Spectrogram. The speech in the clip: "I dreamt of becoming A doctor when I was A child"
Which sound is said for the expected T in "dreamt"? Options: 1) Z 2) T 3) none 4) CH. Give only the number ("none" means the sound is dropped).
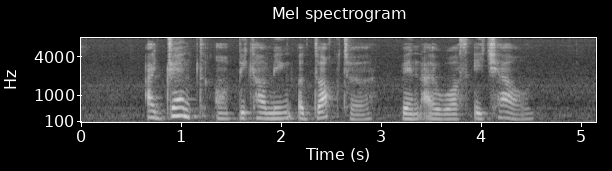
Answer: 2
